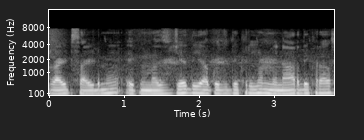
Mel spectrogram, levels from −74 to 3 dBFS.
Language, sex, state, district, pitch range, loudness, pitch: Hindi, male, Uttar Pradesh, Lucknow, 100-115 Hz, -13 LUFS, 105 Hz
